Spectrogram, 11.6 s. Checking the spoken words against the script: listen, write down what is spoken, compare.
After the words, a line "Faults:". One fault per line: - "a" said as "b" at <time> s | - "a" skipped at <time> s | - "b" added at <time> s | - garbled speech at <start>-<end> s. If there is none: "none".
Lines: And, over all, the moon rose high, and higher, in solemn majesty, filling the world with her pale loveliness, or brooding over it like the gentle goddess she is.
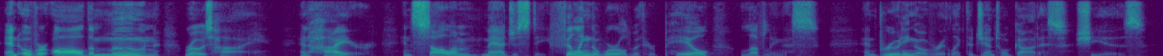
And, over all, the moon rose high, and higher, in solemn majesty, filling the world with her pale loveliness, and brooding over it like the gentle goddess she is.
Faults:
- "or" said as "and" at 8.6 s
